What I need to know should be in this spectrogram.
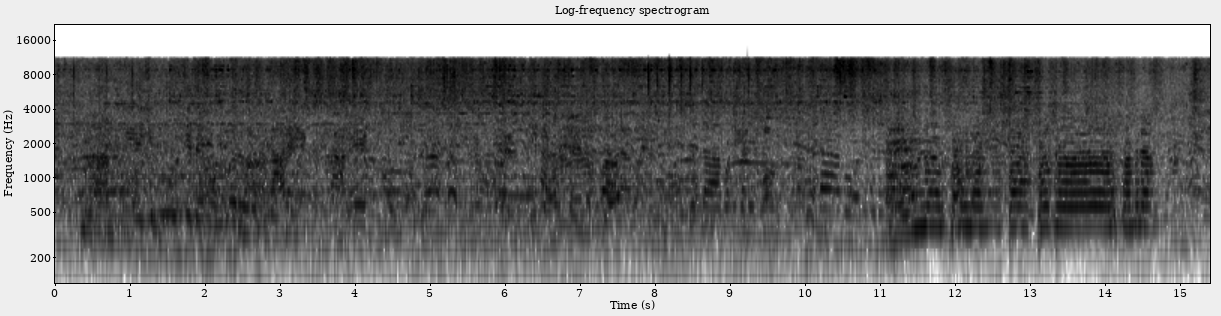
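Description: A crowd of men shout and cheer outdoors.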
